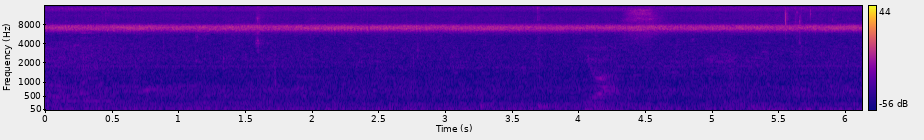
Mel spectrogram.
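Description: Crickets trilling, a steady, high-pitched, faint drone over a low background rumble.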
